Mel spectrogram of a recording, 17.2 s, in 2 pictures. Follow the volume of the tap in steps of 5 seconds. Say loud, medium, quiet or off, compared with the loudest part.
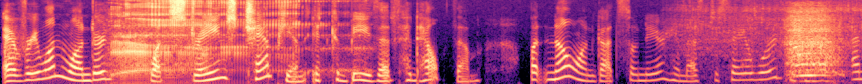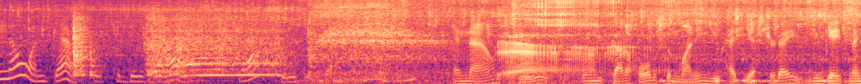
off, quiet, medium, loud.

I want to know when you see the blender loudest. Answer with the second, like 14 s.
8 s.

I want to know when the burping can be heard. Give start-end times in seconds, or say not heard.
1.1-3.8, 13.5-15.4.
